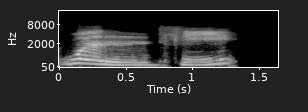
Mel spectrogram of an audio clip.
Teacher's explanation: 4 tone and then second tone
